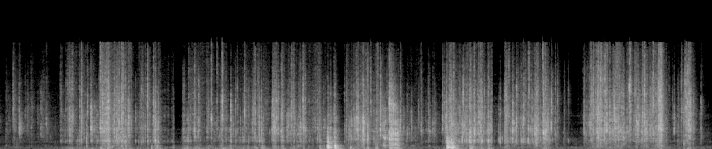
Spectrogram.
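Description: Plastic zip-lock bags and plastic wrap crinkling and rustling in irregular bursts as bagged food is handled.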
